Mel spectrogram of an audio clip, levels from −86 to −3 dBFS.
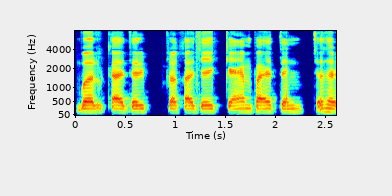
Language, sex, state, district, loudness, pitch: Marathi, male, Maharashtra, Nagpur, -18 LUFS, 120 Hz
